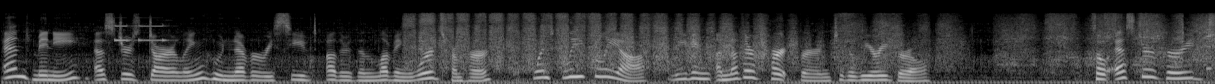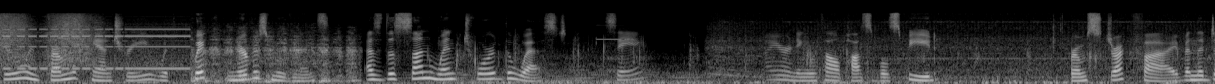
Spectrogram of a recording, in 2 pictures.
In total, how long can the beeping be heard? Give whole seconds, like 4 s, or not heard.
4 s.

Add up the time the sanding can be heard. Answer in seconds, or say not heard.
12 s.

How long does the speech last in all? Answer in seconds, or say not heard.
20 s.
